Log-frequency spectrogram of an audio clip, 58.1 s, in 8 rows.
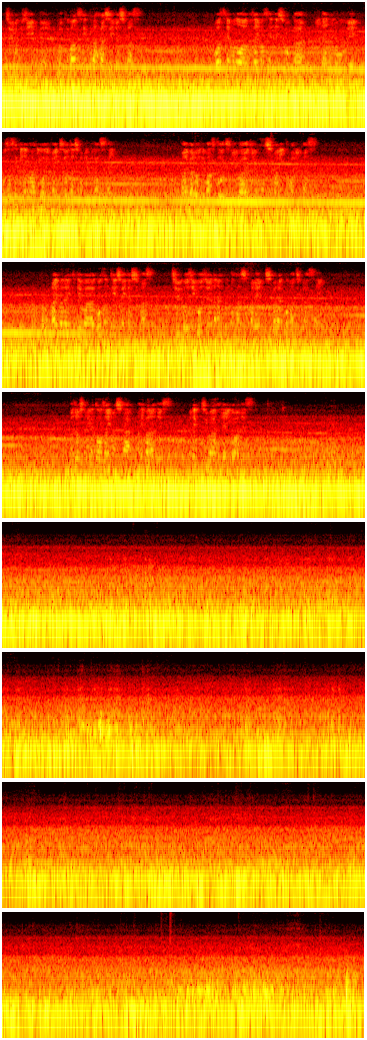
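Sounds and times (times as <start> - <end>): train rumble and hum: 0.0 - 58.0.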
